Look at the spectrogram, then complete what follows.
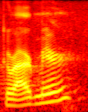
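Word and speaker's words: Gérardmer: Is it pronounced Gerardmer?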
